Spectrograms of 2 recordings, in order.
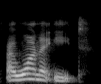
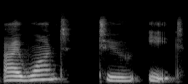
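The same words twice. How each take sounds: First: Want to is blended into the reduced form wanna. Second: Want and to are said as separate full words. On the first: The speaker calls it right. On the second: The speaker calls it wrong. "Nobody ever says want to"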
